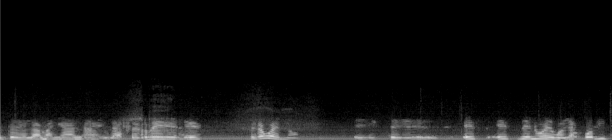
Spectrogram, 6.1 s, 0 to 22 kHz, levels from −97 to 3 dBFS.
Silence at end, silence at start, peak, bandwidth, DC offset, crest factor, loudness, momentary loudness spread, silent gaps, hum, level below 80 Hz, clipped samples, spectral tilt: 0.05 s; 0 s; -10 dBFS; 3.8 kHz; under 0.1%; 18 dB; -29 LUFS; 13 LU; none; 50 Hz at -60 dBFS; -60 dBFS; under 0.1%; -9 dB/octave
